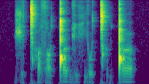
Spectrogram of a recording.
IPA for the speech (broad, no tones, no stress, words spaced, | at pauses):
ʒeǀʰezˤʌːǃʌːɡ iːxjo ǀʰʌɡǃʌ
